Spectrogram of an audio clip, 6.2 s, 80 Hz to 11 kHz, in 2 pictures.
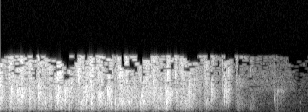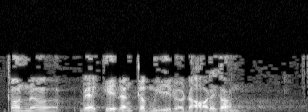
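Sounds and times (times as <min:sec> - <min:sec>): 
crowd applauding with many hands clapping: 0:00.0 - 0:02.7
speech: 0:03.2 - 0:05.6.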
